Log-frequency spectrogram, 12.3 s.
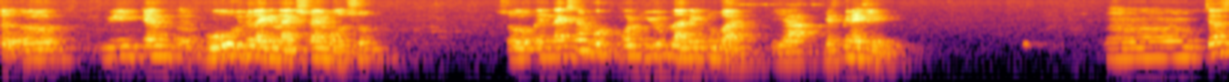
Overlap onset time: none

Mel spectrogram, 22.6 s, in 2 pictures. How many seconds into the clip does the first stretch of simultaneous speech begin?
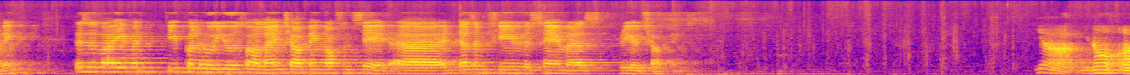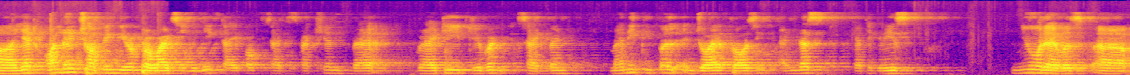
none

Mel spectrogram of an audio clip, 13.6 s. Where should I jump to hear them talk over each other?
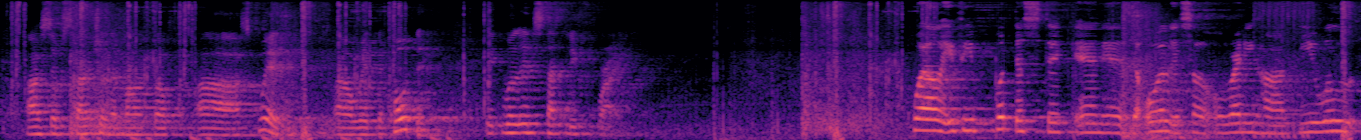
none

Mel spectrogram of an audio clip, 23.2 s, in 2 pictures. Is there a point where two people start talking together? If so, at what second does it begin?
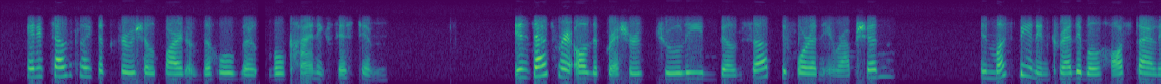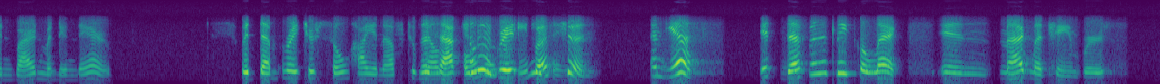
15.8 s

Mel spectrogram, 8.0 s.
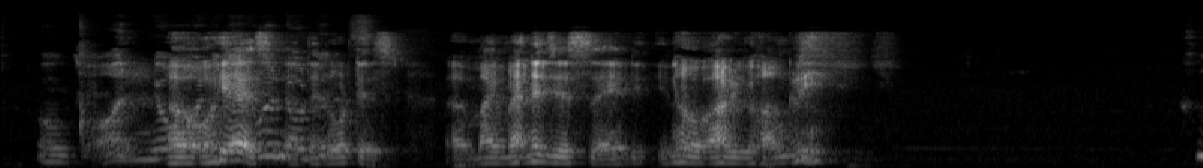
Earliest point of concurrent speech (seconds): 1.1 s

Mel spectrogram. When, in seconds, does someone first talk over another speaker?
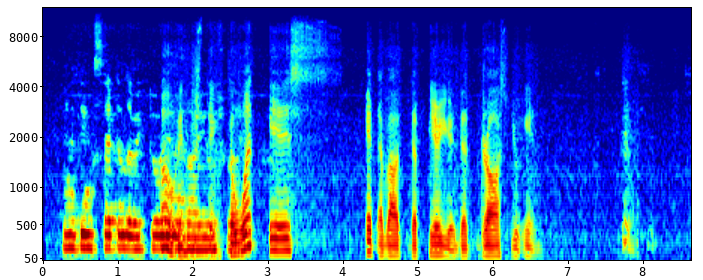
1.6 s

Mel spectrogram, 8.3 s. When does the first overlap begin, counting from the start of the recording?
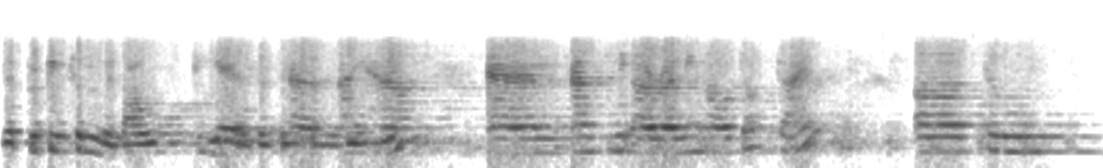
1.6 s

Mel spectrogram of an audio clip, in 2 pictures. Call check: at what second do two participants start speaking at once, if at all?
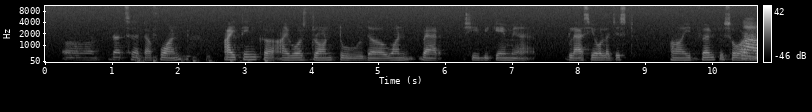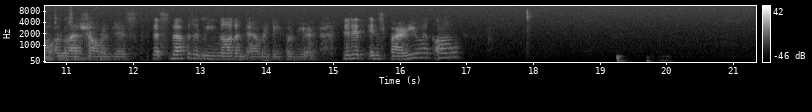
10.4 s

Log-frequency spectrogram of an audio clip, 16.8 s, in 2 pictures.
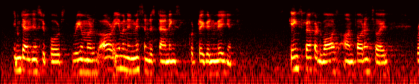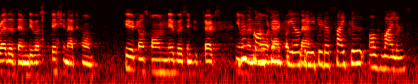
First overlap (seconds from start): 13.1 s

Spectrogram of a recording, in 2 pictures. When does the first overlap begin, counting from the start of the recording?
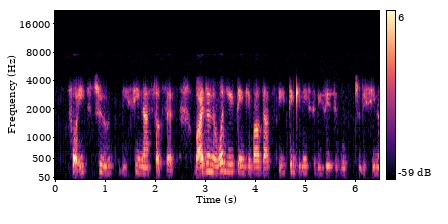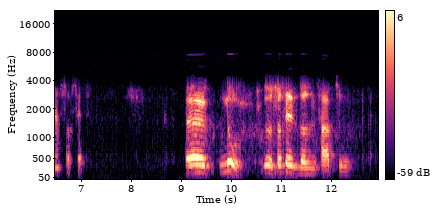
none

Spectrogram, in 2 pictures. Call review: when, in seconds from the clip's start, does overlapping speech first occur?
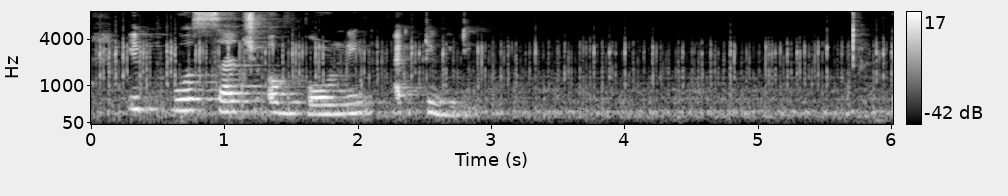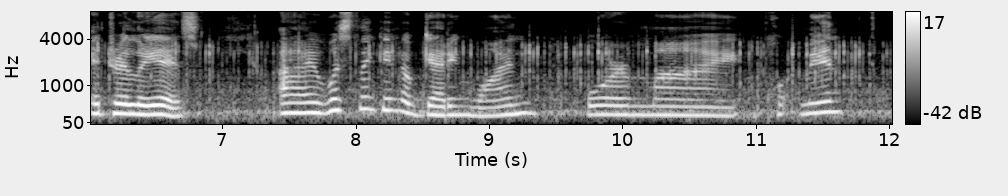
none

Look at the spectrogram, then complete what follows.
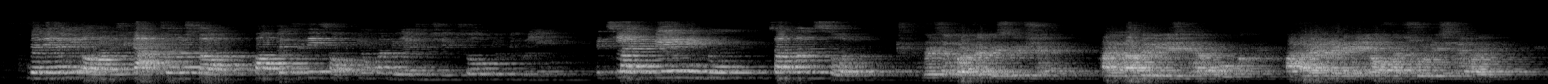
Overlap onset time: none

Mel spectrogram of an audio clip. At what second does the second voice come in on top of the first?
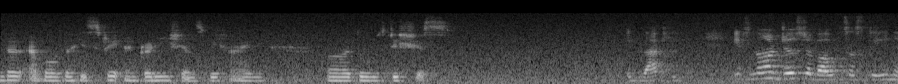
none

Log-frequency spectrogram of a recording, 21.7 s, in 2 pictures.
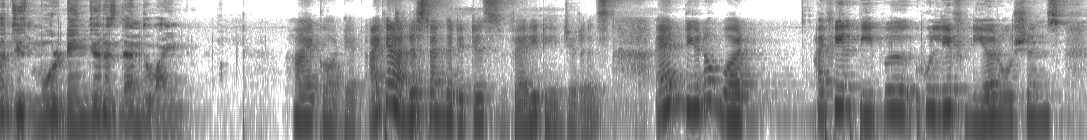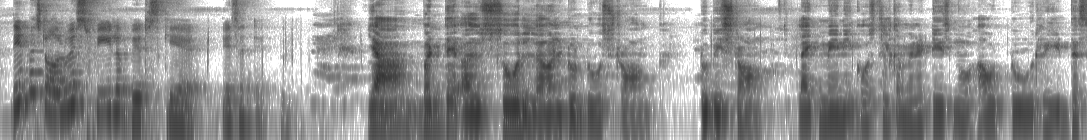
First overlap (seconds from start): none

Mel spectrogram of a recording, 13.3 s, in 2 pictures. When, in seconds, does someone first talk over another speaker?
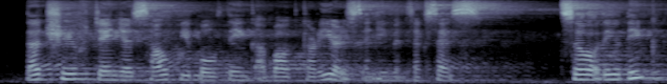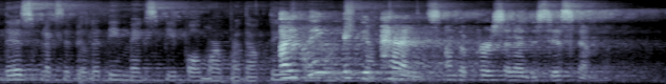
9.5 s

